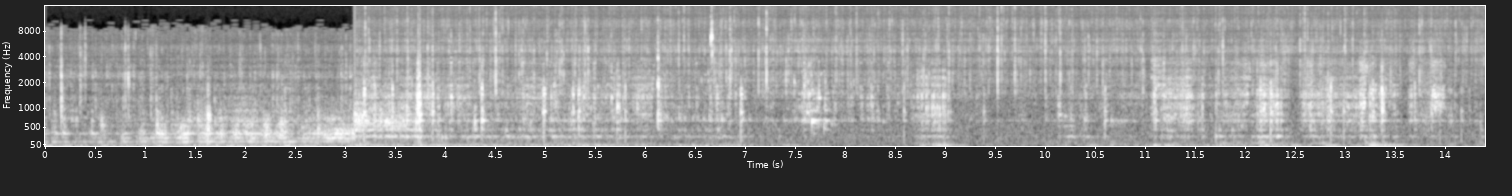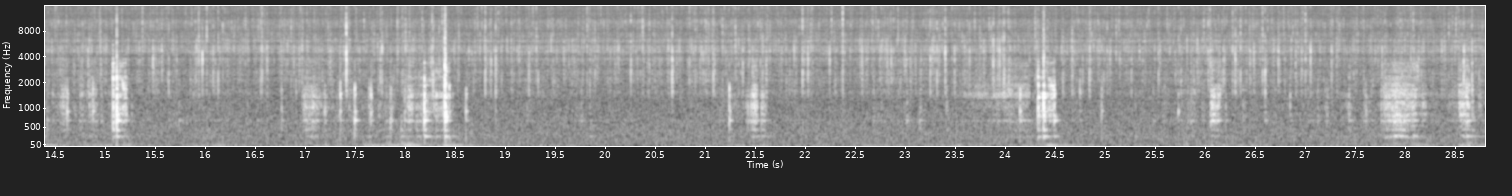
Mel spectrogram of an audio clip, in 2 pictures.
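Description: Underwater sound picked up by a dive camera: irregular clicks, knocks and scrapes as a speargun and a speared mullet are handled, over a faint watery hiss. For about the first three seconds a denser, steadier underwater noise runs before it changes abruptly.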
